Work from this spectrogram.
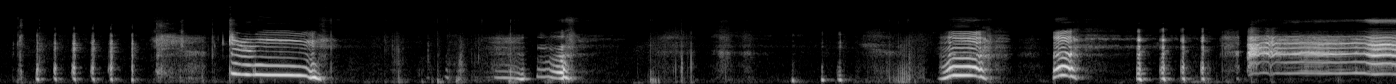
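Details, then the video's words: Domestic cat indoors, one of two house cats, giving drawn-out meows that fall in pitch, then several short arched meows, mixed with people talking and clicking sounds in a small room. "Cat asmr"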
